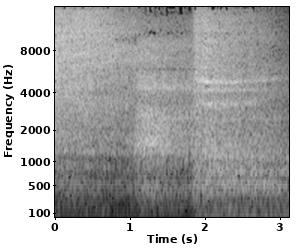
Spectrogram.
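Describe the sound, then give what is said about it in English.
A deep breath drawn in and then let out, as a soft airy hiss followed by a longer, fuller breathy exhale, faint and alone with no talk. “So let's take a break. Let's take a nice big breath.”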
